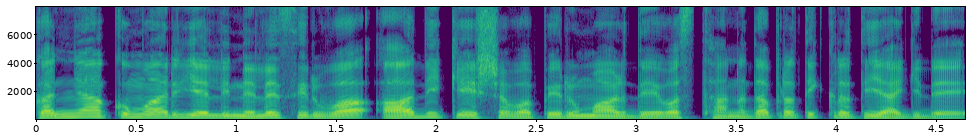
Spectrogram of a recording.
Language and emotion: Kannada, neutral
